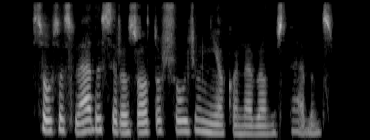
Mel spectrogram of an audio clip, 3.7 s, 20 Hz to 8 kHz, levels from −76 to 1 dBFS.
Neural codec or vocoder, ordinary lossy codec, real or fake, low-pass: none; MP3, 48 kbps; real; 7.2 kHz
